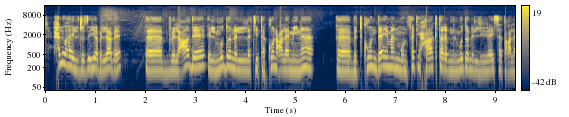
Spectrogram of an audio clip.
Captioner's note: zap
